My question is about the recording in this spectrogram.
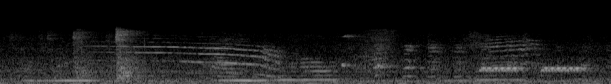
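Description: Domestic cat yowling in protest at being put into a kennel cage: one long, drawn-out yowl that falls in pitch, starting about a second in, and a shorter meow near the end. A couple of sharp clicks come just before the long yowl.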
